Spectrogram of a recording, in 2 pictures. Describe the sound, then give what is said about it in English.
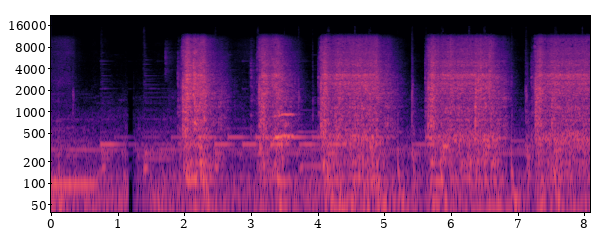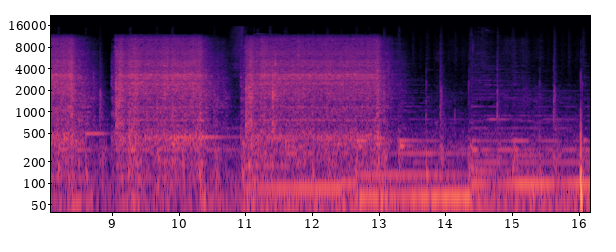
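A food processor pulses cookies into crumbs in loud motorized bursts, about seven pulses with short gaps, the bursts getting longer toward the end, followed by a lower mechanical hum as it runs while about 6 tablespoons of butter are poured in. No one speaks. “Now with the food processor on, I'm going to pour in let's start with 6 tablespoons of butter and see if I need to add 2 more.”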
